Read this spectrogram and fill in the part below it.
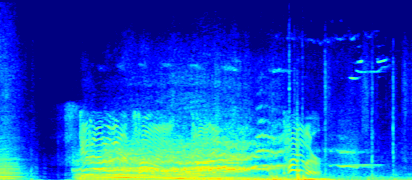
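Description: A car engine revs loudly as a car drives past.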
